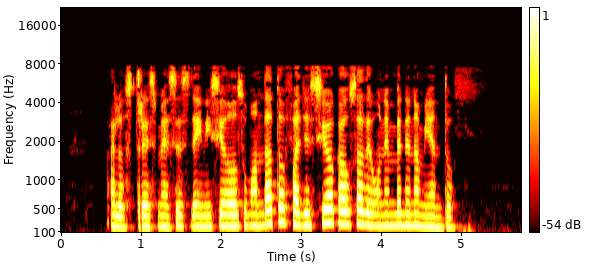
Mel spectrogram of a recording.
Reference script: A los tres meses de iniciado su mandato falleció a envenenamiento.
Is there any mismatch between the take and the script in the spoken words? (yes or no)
yes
